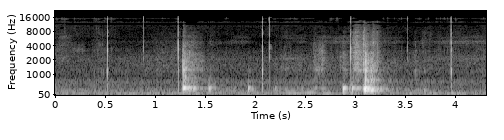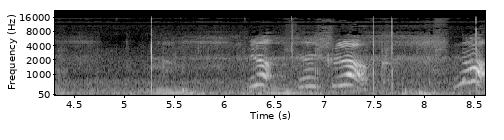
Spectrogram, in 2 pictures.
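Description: Children's voices calling out, with two loud short shouts and then a run of rising-and-falling chattering calls near the end. Sharp clicks are scattered throughout.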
